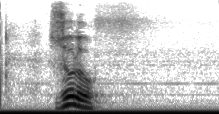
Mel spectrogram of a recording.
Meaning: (adjective) Zulu (pertaining to the Zulu people, culture, or language); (noun) Zulu, member of the Zulu people; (proper noun) Zulu language
- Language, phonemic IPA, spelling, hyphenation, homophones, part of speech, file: Dutch, /ˈzulu/, Zoeloe, Zoe‧loe, Zulu, adjective / noun / proper noun, Nl-Zoeloe.ogg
